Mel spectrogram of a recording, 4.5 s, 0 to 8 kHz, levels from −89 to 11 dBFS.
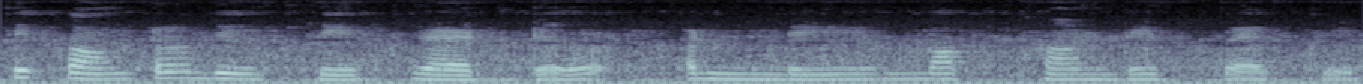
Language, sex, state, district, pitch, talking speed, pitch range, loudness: Punjabi, female, Punjab, Pathankot, 190 Hz, 145 wpm, 180-200 Hz, -17 LUFS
